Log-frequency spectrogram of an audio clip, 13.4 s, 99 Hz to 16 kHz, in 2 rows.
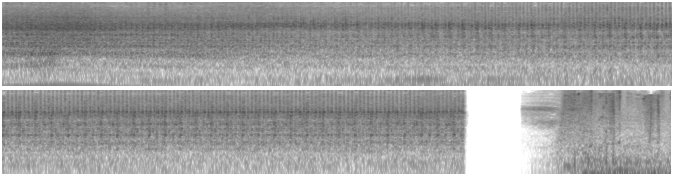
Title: Bruit moteur clio2 Phase - صوت غير عادي فى محرك رينو كليو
